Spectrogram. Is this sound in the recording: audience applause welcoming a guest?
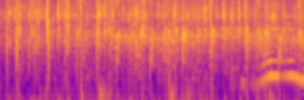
yes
